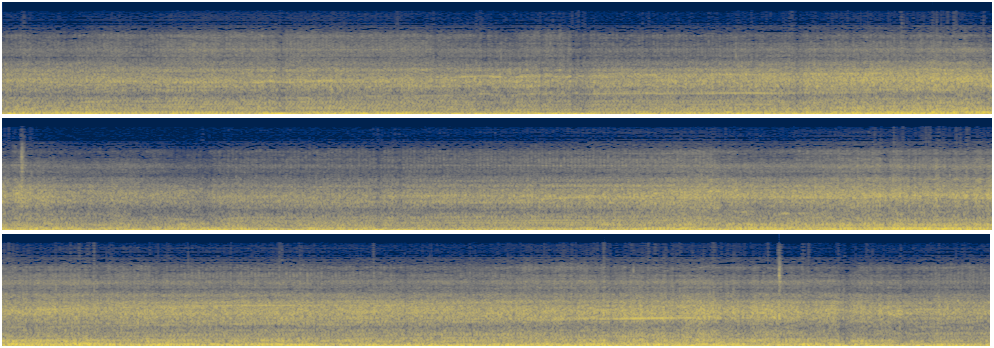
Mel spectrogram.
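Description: Go-kart engine running hard under racing load, its pitch rising on the straights and falling away into the corners, heard from an onboard camera over a heavy low rumble.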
